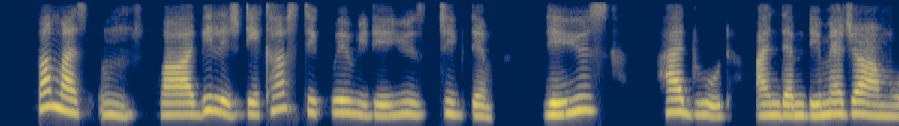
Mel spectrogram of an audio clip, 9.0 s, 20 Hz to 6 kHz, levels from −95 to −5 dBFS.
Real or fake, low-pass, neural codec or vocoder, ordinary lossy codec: fake; 5.4 kHz; codec, 24 kHz, 0.5 kbps, DualCodec; none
